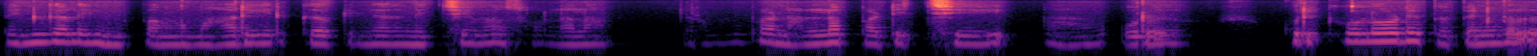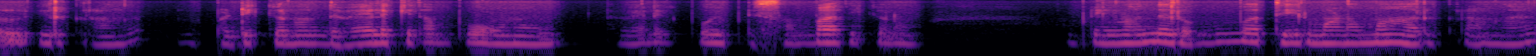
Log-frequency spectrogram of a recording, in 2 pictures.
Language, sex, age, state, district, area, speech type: Tamil, female, 18-30, Tamil Nadu, Tiruppur, rural, spontaneous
